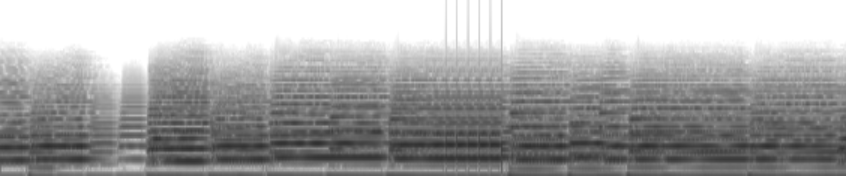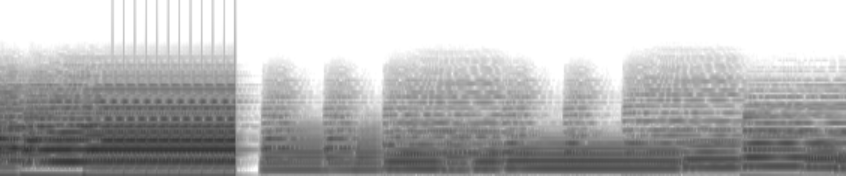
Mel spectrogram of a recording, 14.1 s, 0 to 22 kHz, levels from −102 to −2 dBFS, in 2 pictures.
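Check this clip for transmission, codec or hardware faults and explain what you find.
Two system hang loop events turn up, one at 3.72 to 4.18 s and a longer one at 7.99 to 9.01 s. In each, the machine stalled while the sound hardware kept replaying its ring buffer, so a 93 ms slice repeats exactly (5 times, then 11), which fits a 4096-sample buffer. At 10.8 Hz, that comes across as a machine-gun stutter. Roughly half a second of audio is lost at the first event and about a second at the second.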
